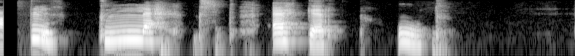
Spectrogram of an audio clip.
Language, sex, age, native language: Icelandic, female, 9, Polish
